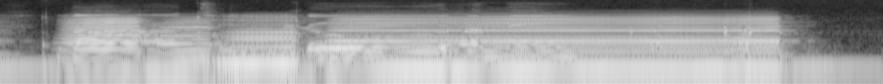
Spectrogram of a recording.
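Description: Harmonium playing a melody phrase: a few short notes, then one long held note that stops just before the end, over a steady low drone.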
